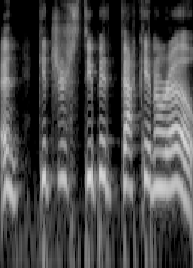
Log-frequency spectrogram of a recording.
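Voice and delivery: weird put-on Irish accent. Quoting a Boondock Saints scene about buying rope: weird Irishman accent.

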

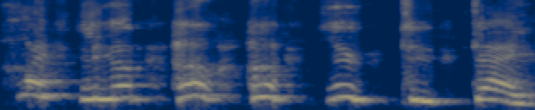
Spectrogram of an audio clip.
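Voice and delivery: very high, overdone, exaggerated over-mouthing. Retelling how Harriet would greet someone by miming: imitating Harriet's exaggerated mouthing. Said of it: "Like she was like doing some miming".

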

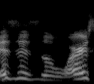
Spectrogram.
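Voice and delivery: acted-out crying. Retelling sitting in the hallway after new admits: retelling own crying. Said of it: "crying by myself".

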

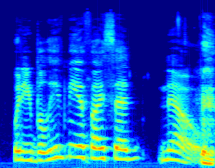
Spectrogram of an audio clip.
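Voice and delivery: obvious fibbing tone. Answering, in character, whether she is mapping the group out: lying voice. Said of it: "That's your lying voice".

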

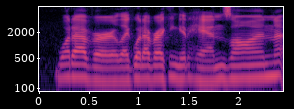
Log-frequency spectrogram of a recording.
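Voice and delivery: ordinary talk, nothing marked

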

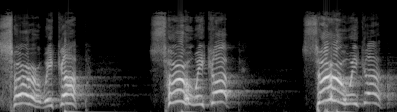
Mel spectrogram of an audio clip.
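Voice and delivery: mock quavering urgent cry, very high, loud, slow, drawn-out. Retelling a woman on a train platform trying to wake a man: imitating a trembling plea. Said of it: "she begins to tremble in her voice".

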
